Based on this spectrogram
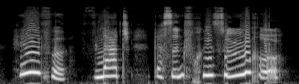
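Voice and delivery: high, loud, panicked cry for help; horrified screaming. A narrator's reading. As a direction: shriek to a friend to save you. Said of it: "schrie sie entsetzt".

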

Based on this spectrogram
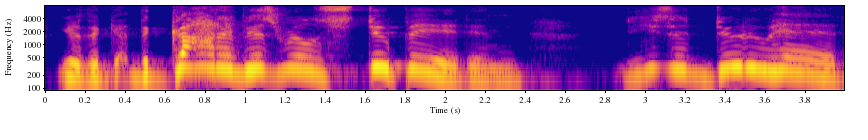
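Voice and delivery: mocking Goliath. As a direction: sneer it like a schoolyard bully.

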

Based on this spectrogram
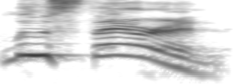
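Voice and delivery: high, loud shout of a name; yelling out. Acted. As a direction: yell it out to turn someone's head. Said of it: "So he yells out".

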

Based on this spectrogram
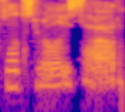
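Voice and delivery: soft unvoiced mock sigh; whispered mock pity. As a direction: breathe it out in fake pity.

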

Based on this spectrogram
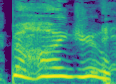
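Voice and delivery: high, drawn-out calling out; hammed-up alarmed cry; mock urgent warning. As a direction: stretch it out high like a dramatic warning. Retold Joey's warning.

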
